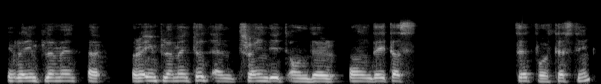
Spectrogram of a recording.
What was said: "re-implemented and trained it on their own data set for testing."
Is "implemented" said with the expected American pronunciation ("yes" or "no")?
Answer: yes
